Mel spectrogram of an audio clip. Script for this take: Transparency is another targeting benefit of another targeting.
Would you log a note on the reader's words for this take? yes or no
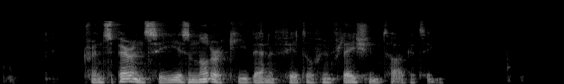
yes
